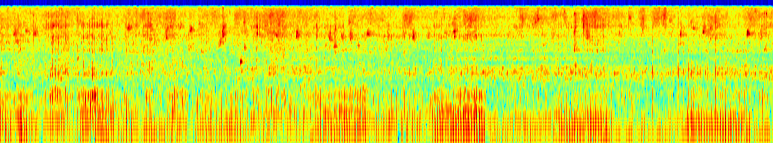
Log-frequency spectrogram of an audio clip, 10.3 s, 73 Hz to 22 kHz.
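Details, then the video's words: Kinyako, a female red tabby and white prick-eared Scottish Fold cat born August 2020, purrs loudly like an engine while greeting, a low rumbling hum swelling and fading with each breath; she got angry when stroked afterwards. "猫のゴロゴロ音がかわいい【ASMR】【スコティッシュフォールド】"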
